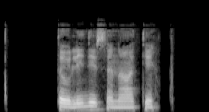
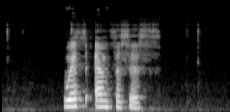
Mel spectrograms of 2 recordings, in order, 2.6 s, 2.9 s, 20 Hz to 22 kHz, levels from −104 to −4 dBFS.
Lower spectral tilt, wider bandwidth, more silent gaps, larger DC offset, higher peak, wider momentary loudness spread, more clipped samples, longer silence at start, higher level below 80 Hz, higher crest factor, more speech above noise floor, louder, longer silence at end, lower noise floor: second, -4 dB/octave vs -5.5 dB/octave; first, 9.4 kHz vs 7.8 kHz; neither; neither; second, -10 dBFS vs -2 dBFS; about the same, 7 LU vs 9 LU; neither; about the same, 0.7 s vs 0.8 s; second, -76 dBFS vs -64 dBFS; about the same, 18 dB vs 20 dB; first, over 65 dB vs 52 dB; second, -26 LUFS vs -18 LUFS; second, 0.65 s vs 1.1 s; first, under -90 dBFS vs -70 dBFS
